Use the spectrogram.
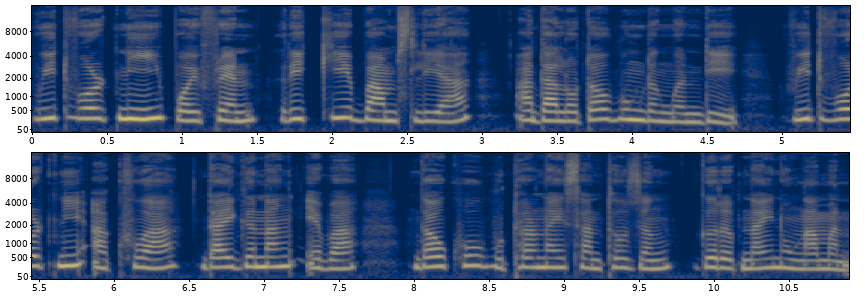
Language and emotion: Bodo, neutral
